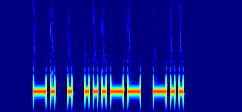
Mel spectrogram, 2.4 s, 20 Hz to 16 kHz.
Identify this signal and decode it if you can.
Morse code, heard as a keyed tone, about 28 wpm, 700 Hz. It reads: NE3D
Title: USA Call Signs - 4 Characters - Repeated 2x - 28wpm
